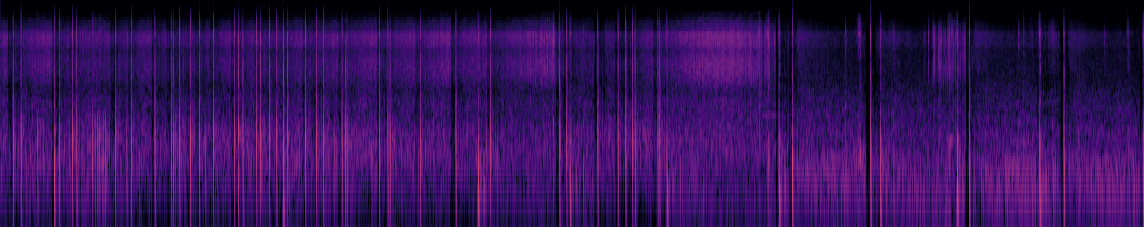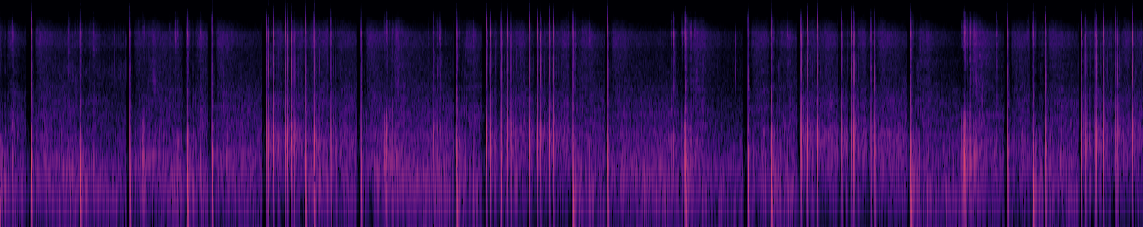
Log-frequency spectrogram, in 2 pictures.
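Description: Fireworks display: a dense, uneven run of sharp bangs from aerial shells and multi-shot cakes launching and bursting, several a second. For about the first nine seconds a hissing crackle runs under the bangs.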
